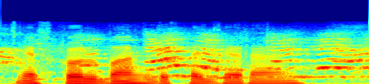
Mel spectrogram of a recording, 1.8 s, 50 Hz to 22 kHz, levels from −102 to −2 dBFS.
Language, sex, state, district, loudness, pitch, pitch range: Hindi, male, Jharkhand, Garhwa, -15 LUFS, 105 Hz, 100-110 Hz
